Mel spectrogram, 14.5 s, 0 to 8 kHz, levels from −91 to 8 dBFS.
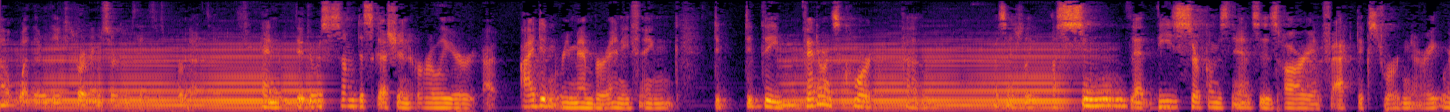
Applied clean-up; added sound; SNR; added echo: neural mask model RNNoise.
